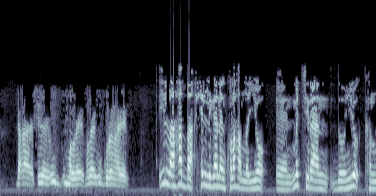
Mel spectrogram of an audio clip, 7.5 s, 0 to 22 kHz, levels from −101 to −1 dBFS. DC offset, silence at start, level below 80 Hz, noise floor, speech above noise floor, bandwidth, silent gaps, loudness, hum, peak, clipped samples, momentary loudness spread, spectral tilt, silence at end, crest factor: under 0.1%; 0.35 s; -58 dBFS; -50 dBFS; 34 dB; 5.8 kHz; none; -17 LUFS; none; 0 dBFS; under 0.1%; 10 LU; -3.5 dB/octave; 0 s; 18 dB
